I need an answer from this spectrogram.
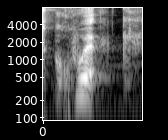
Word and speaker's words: CWC: of Quick's pokes site CWC are the initials of Christian's full name which he is unusually proud of due to its ability to be pronounced as quick this web page would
